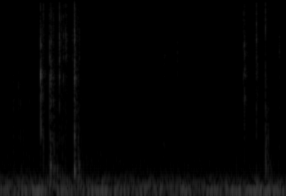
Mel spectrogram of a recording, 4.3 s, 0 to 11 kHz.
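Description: A metal utility-knife blade shaves thin slices off the surface of a solid, oval, hand-sized translucent green soap bar held in one hand, with soap packaging and shavings nearby. Short, crisp, bright scraping strokes come in a cluster early on and again near the end, over a steady low hum. The audio is 8D-processed.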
